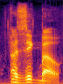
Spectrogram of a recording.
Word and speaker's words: Ozigbo: Isn't it Ozigbo? Ozigbo? – Ozigbo. So, yeah.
